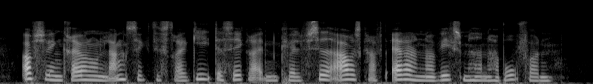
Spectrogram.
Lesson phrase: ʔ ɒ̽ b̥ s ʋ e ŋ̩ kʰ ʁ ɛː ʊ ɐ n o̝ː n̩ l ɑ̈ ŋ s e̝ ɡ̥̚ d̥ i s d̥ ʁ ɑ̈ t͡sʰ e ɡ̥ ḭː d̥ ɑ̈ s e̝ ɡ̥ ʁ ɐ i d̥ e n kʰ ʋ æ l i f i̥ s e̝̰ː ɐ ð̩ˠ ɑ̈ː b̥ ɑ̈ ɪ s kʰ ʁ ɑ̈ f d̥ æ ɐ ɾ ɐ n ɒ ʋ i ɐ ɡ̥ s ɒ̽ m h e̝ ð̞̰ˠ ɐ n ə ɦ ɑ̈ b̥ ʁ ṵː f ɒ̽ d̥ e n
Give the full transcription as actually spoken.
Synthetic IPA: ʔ ɒ̽ b̥ s ʋ e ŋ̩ kʰ ʁ ɛː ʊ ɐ n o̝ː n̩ l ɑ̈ ŋ s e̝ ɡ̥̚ d̥ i s d̥ ʁ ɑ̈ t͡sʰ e ɡ̥ ḭː d̥ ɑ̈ s e̝ ɡ̥ ʁ ɐ æ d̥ e n kʰ ʋ æ l i f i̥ s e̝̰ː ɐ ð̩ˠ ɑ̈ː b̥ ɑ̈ ɪ s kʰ ʁ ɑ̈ f d̥ æ ɐ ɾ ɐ n ɒ ʋ i ɐ ɡ̥ s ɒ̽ m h e̝ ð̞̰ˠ ɐ n ə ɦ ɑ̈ b̥ ʁ ṵː f ɒ̽ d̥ e n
